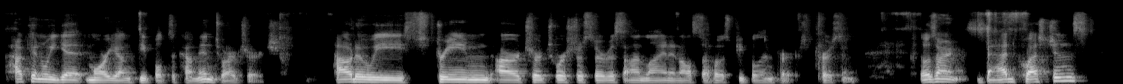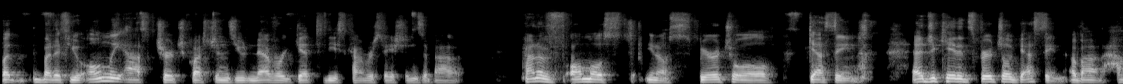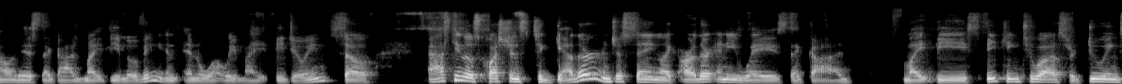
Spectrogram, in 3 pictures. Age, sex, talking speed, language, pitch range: 40-59, male, 170 wpm, English, 95-120 Hz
